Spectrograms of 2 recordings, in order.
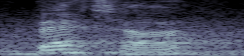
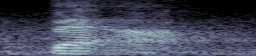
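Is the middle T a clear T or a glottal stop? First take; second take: clear T; glottal stop. First: The middle T is clearly pronounced. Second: The middle T is a glottal stop. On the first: It sounds like upper-class standard British speech. "She would say better in a received pronunciation accent" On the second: It sounds like everyday London speech. "whereas I would say better because I'm from London"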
